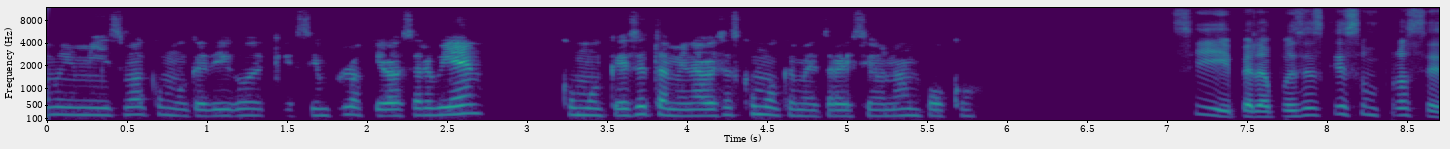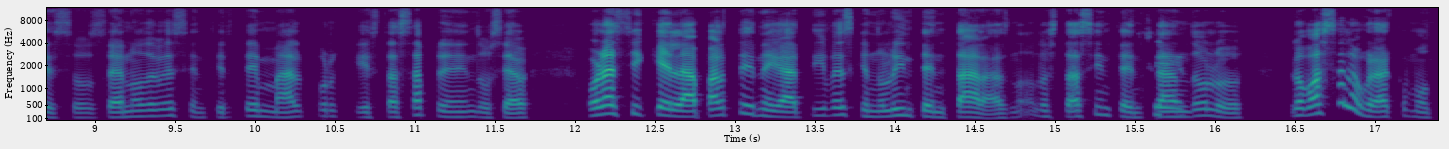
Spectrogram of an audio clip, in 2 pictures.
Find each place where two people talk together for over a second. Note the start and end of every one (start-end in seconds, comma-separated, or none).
none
